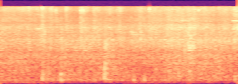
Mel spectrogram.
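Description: Footsteps crunching on a packed snow trail, a few uneven steps over a steady hiss.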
